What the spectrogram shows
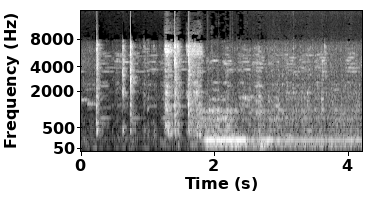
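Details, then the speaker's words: Toshiba VH-J120MM semi-auto washing machine, wash timer on: knob clicks, slow push start, then the wash motor hums low and steady turning counterclockwise and clockwise with no grinding or squeal; wash section normal. "Ok, dia pusing lawan jam, tak ada masalah. Dia pusing ikut jam. Ok, untuk bahagian wash tak ada masalah."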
